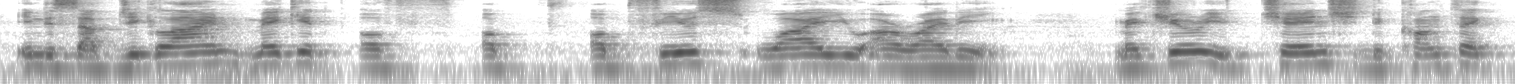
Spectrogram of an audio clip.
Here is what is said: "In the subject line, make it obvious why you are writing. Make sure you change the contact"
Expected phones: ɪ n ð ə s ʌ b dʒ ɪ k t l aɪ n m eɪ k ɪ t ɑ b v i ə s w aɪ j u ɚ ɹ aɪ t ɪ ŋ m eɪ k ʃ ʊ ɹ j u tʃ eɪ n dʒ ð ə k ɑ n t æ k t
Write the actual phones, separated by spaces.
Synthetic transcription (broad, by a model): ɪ n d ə s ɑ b dʒ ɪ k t l aɪ n m eɪ k ɪ t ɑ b f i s w aɪ j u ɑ ɹ aɪ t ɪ ŋ m eɪ k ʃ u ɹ j u tʃ eɪ n dʒ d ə k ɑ n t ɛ k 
